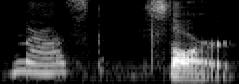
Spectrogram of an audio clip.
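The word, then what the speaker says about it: Mask☆: by mask the mask you're supposed to pronounce the star okay mask star The Mask our most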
